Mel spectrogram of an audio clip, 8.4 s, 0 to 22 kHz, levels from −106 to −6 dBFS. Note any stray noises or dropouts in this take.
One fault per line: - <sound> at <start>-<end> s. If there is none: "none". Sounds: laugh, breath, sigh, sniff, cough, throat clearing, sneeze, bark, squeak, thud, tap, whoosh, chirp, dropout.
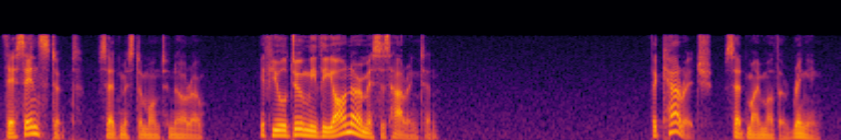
none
